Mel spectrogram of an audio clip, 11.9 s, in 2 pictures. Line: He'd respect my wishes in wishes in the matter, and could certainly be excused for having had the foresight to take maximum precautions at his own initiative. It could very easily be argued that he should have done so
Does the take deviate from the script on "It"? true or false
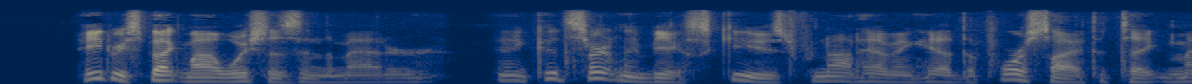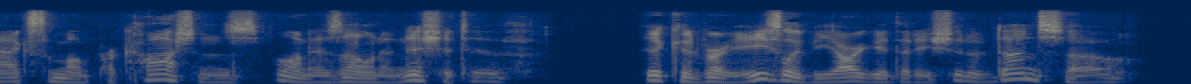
false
